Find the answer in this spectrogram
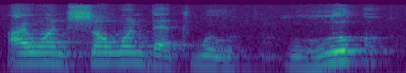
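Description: Older man, American accent, slightly high gravelly voice, rabbi lecturing informally, emphatic, repeats key phrases, Hebrew terms mixed in. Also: slow pace, a little mellow, rough recording. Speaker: rabbi giving a Torah class.

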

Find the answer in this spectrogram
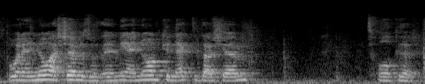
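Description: A man, a rabbi, giving an animated Torah lecture and telling a personal story, repeating key phrases for emphasis. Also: sits high, fast, echoey room, a little hiss or hum, low-quality recording. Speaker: rabbi teaching a Torah class.

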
